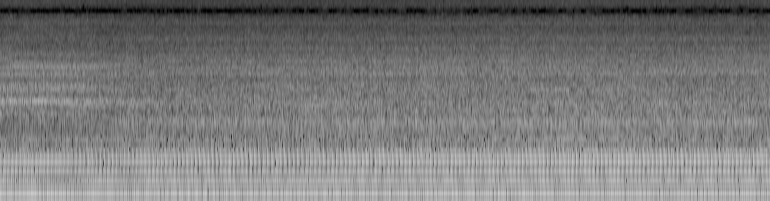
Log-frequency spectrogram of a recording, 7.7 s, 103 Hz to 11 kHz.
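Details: Barn-find 2005 Suzuki GZ250 single with 950 miles, just started on starting fluid and warming up: a fast, slightly uneven thump over a steady drone. Rough running; owner suspects carburetor trouble, needing more choke, and old gas.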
